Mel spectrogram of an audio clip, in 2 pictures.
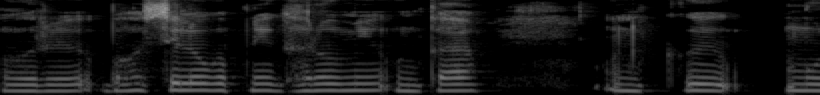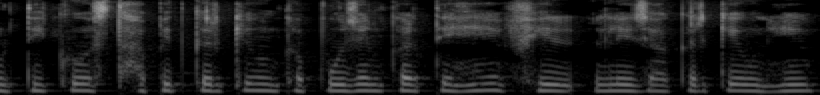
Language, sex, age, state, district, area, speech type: Hindi, female, 18-30, Uttar Pradesh, Jaunpur, urban, spontaneous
